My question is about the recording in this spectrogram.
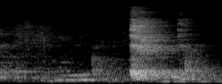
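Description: A person coughing in a room: a sharp, loud cough about a second and a half in, followed by a shorter second cough, after the fading end of another cough at the start.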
